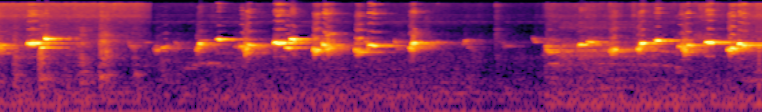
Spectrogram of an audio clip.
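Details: Yellow-vented bulbul song used for songbird training: bursts of clear whistled and chirpy notes in quick uneven phrases, a brief silence midway, then another lively run of fluty notes.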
